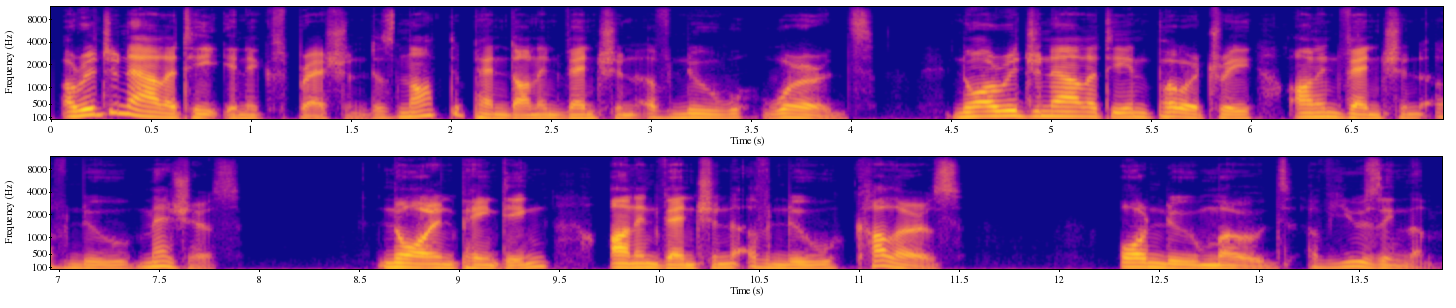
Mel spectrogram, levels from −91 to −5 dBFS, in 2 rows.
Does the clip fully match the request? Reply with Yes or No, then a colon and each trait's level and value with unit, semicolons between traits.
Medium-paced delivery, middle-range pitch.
No: average, 145 wpm; low, 110 Hz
